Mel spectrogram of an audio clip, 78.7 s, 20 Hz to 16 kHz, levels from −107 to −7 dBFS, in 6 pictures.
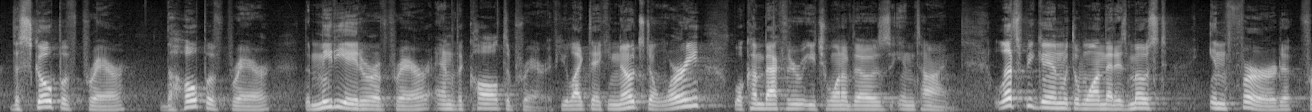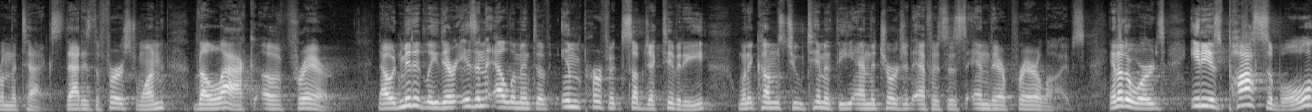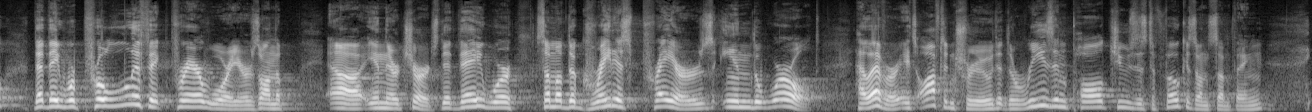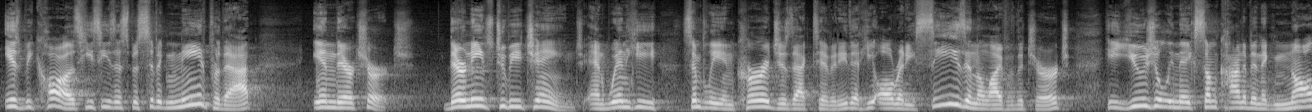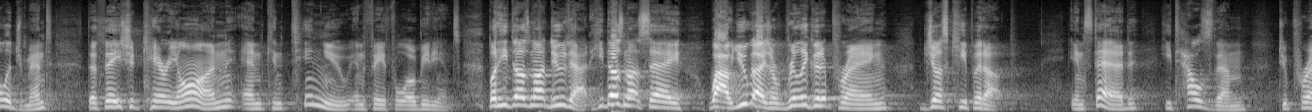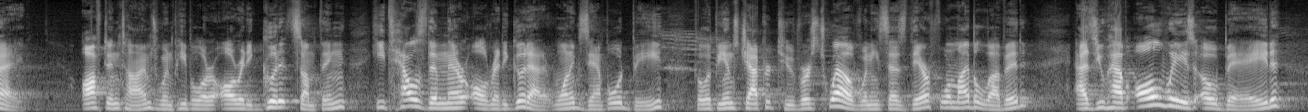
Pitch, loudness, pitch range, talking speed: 160 Hz, -25 LUFS, 140-195 Hz, 180 wpm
